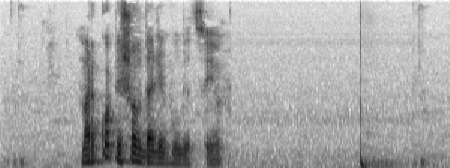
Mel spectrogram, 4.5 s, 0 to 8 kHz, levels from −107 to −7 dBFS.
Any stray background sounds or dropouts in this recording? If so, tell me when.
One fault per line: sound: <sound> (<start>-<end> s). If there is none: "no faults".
sound: thud (3.6-4.1 s)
